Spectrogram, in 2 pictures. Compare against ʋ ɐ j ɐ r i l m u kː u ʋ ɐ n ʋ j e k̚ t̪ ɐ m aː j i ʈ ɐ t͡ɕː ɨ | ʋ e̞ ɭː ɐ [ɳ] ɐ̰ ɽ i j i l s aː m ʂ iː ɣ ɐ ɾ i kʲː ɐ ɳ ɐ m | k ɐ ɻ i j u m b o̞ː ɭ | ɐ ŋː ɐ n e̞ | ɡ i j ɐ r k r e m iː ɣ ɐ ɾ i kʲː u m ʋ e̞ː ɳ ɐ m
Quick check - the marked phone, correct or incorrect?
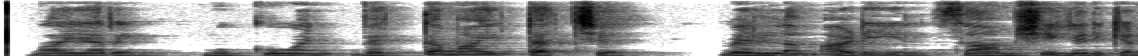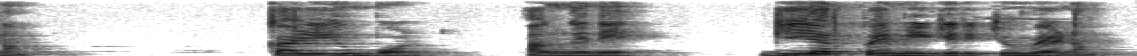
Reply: incorrect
